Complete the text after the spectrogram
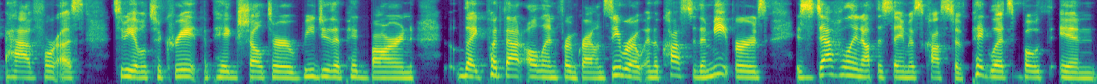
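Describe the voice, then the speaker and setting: A hoarse, middle-aged woman talks casually into her podcast mic. Her delivery is chatty and meandering. She often restarts a thought partway through, as if working it out aloud. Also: on the low side. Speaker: podcast host. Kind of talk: casual solo podcast talk.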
